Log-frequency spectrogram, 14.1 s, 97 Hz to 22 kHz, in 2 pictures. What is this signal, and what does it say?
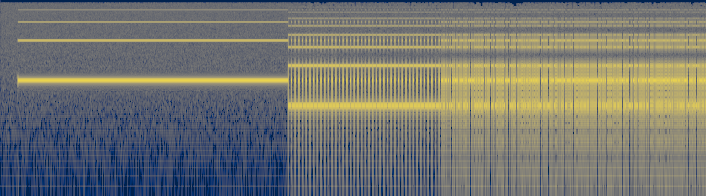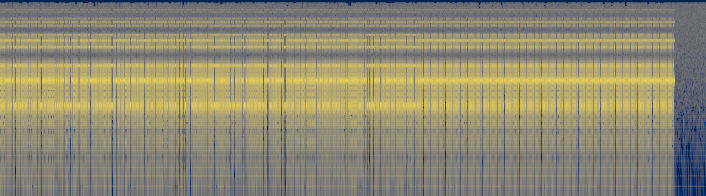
Cassette data (Kansas City type), 300 baud, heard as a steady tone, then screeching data.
